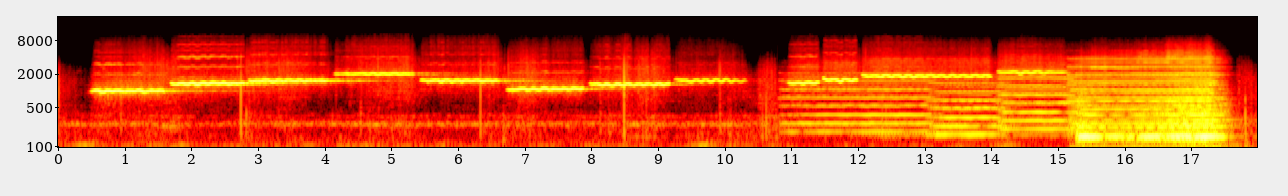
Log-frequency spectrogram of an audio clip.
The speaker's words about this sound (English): And for Sunday evening listening pleasure, the signal to listen for is this whistle that identifies the Signal Oil program, The Whistler.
